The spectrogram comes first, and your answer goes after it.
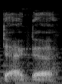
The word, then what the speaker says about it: Dagda: Like, Dagdar is actually Dagda.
